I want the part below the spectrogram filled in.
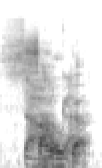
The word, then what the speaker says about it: Saca: And that is the, how do you pronounce the name of the new Hookajan hookah? Soaka? – S-A-C-A. Soaka.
